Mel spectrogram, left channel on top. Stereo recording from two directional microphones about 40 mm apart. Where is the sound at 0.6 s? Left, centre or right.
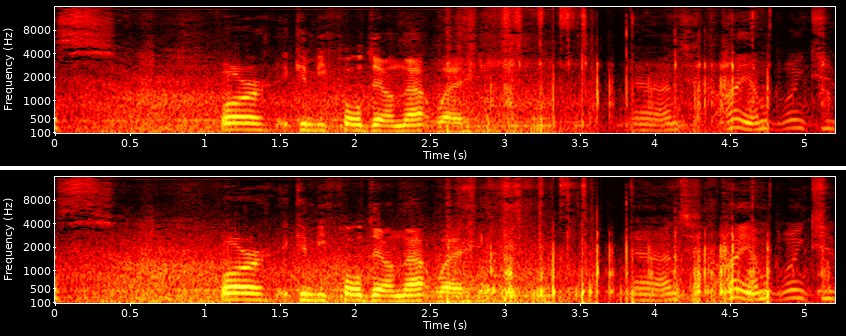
Centre.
